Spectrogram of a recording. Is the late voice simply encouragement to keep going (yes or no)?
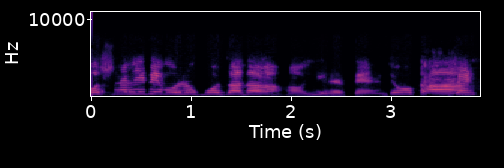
yes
